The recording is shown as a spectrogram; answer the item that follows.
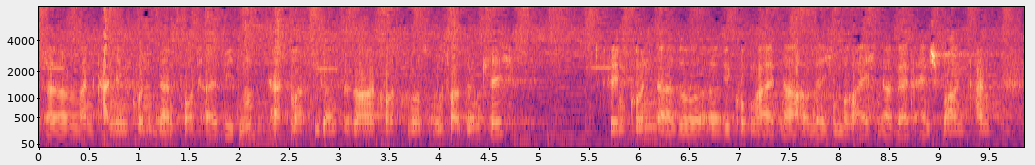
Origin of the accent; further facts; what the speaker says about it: Frankfurt, Brandenburg, Germany; Wir haben jetzt zum Beispiel einen Fall hier in Frankfurt-Oder, also wir kommen aus Frankfurt-Oder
